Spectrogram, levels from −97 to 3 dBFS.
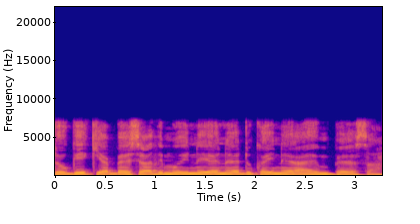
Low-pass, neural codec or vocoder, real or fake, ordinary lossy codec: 7.2 kHz; none; real; none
